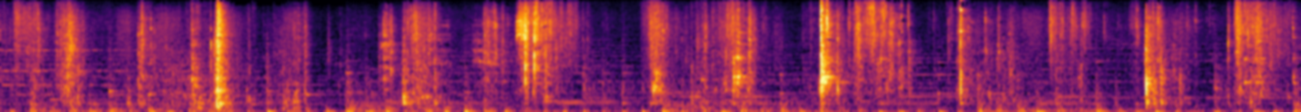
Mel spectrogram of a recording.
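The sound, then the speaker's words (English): Desk drawers slide open and shut again and again as a woman searches through them. Each is followed by a thump and a rattle of loose contents shifting inside, in an uneven rhythm with no voices. “She looks in the desk drawers.”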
